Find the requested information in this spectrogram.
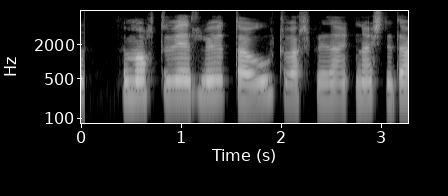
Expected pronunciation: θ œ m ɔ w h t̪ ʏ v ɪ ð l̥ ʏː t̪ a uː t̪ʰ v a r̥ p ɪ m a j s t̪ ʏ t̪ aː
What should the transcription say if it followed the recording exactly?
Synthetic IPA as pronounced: θ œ m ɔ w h t̪ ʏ v ɪ ð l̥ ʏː t̪ a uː t̪ v a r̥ p ɪ n a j s t̪ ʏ t̪ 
